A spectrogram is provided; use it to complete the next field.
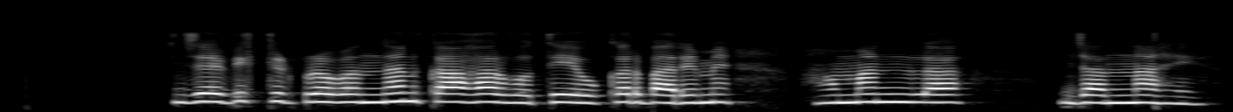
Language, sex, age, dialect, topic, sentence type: Chhattisgarhi, female, 18-24, Eastern, agriculture, question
